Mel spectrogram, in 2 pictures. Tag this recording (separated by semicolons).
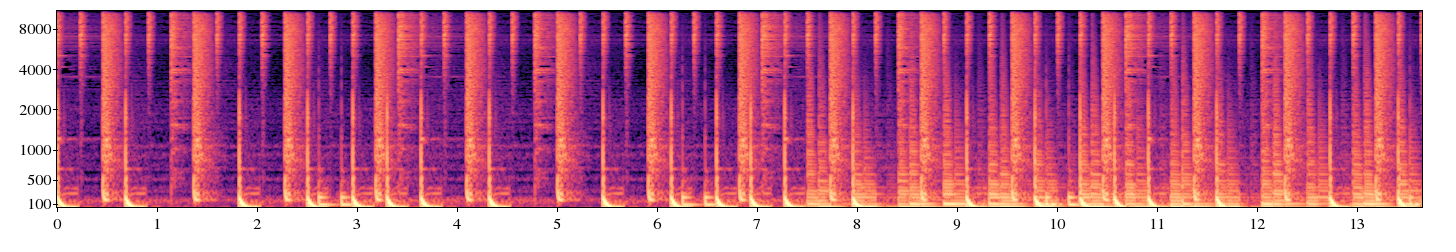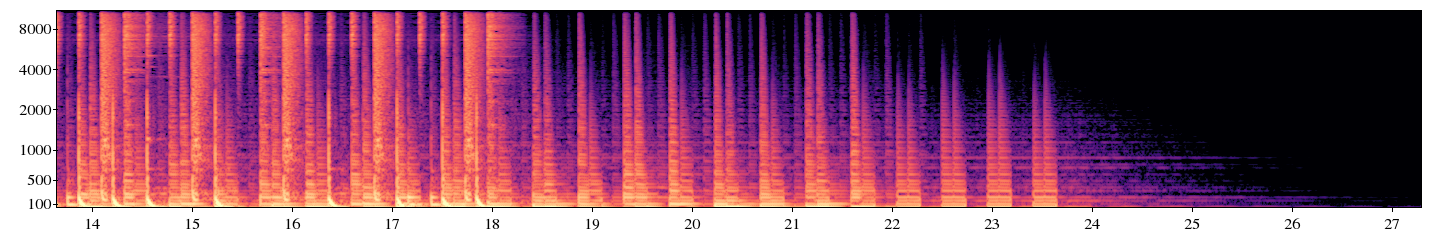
132; a; bass; Beat; bigbeat; breakbeat; dnb; drum; loop; nuskool; psybreaks; psytrance; rhythm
